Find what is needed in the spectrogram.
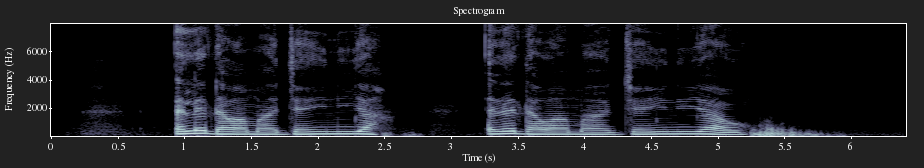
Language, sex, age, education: Yoruba, male, 15-29, tertiary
